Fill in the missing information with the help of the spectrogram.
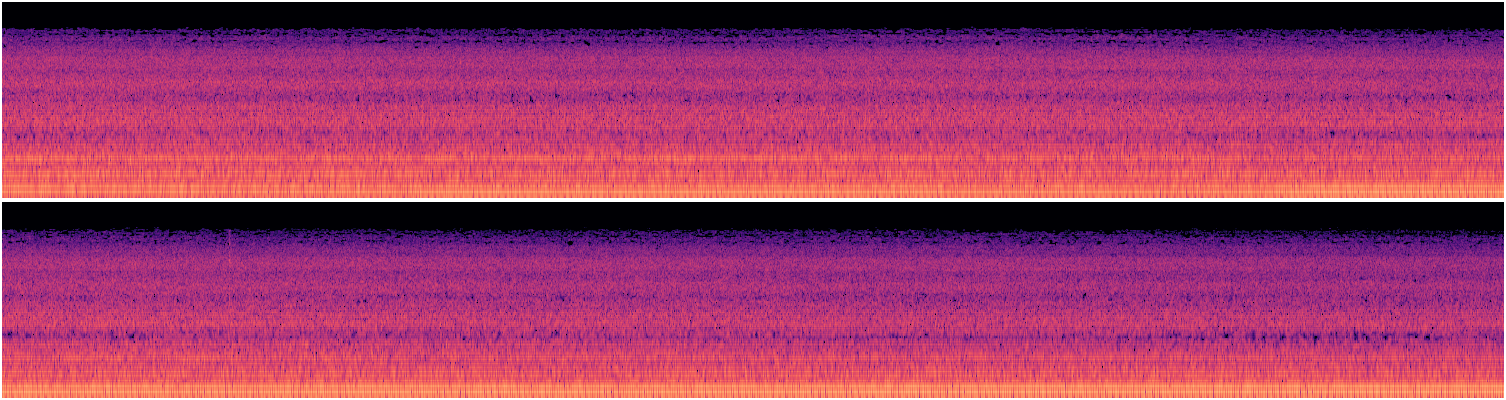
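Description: Mini excavator's diesel engine running steadily as its boom lifts a heavy water tank off a trailer. The engine gets louder about twelve seconds in as the lift gets under way.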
